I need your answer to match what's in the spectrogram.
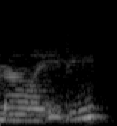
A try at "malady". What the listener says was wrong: Not malady. Short A. Malady. Malady.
